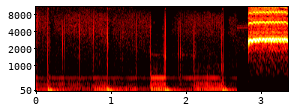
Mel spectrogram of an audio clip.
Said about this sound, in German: Vom Teleschirm kam ein ohrenzerreißendes Pfeifen. Ein langer Dauerton.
